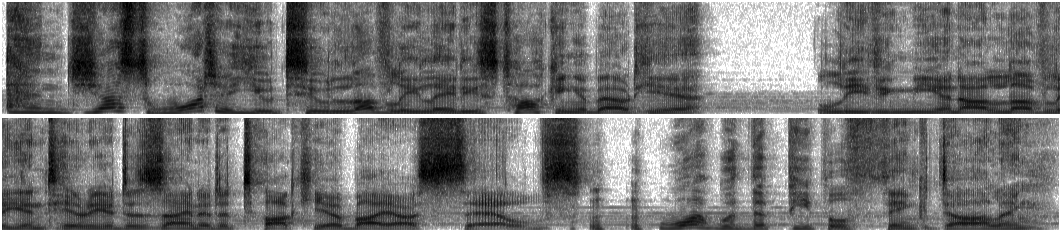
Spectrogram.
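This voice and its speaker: A man's voice: medium pitch, sing-song, normal speed, soft background music, lightly acted. A man voicing a jovial, smug rich husband who speaks theatrically. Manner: theatrical, chuckling, sing-song. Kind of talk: voicing a visual novel.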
